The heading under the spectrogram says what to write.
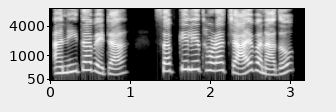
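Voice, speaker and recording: A woman voicing a gentle cartoon mother-in-law. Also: high-pitched, lively intonation, unhurried, no room sound, studio quality. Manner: gentle, affectionate. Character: kind, puzzled middle-aged mother-in-law. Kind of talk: cartoon story voice acting.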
